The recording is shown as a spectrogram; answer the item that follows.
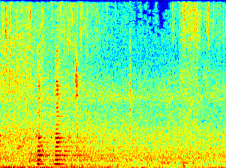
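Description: City traffic ambience with a low, steady rumble, and one short car-horn toot about half a second in.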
